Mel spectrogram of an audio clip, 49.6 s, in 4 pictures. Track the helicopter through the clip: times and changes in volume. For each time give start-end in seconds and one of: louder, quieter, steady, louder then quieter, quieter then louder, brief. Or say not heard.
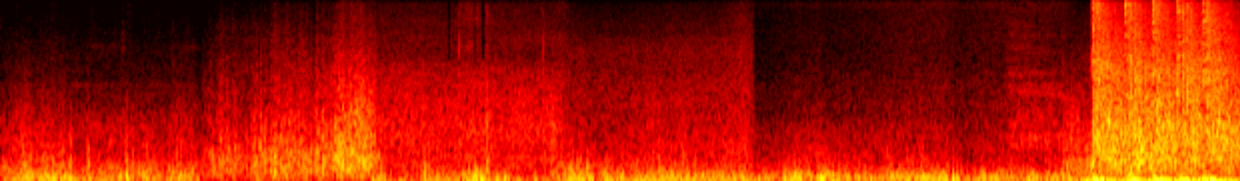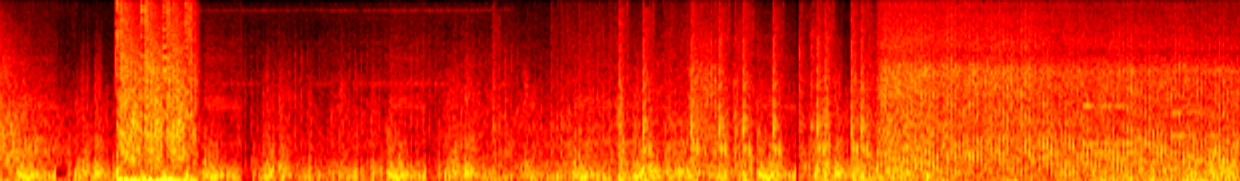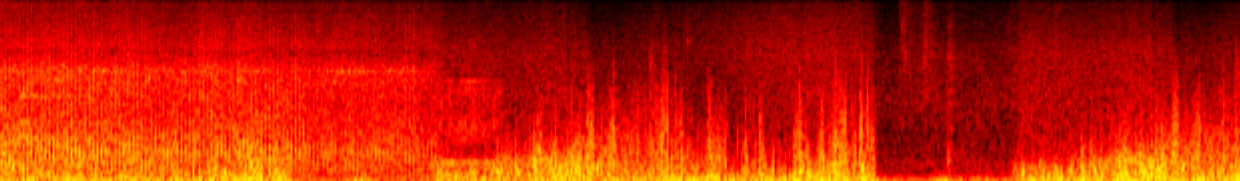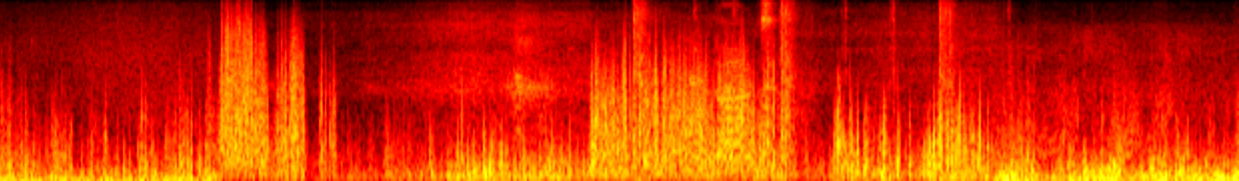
14.5-19.6 louder
21.1-29.9 quieter.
